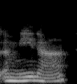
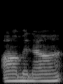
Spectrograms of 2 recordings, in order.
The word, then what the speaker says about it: Amina: eye and i know in arabic speaking communities it's most often pronounced amina um but in pakistan we both have amina and amna um and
